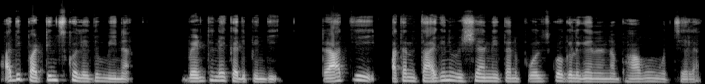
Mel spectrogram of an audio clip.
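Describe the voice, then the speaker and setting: Brief: woman narrator, low voice, dry close sound, calm even storybook reading. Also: moderate pace, no echo. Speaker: story reader. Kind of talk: scripted audiobook narration.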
